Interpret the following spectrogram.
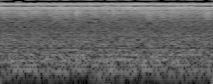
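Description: Shower running cold water: a steady, even rush of spray.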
